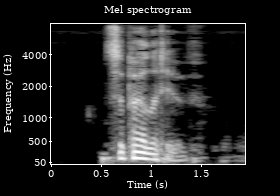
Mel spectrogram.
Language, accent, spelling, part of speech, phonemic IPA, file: English, Australia, superlative, adjective / noun, /sʉːˈpɜːlətɪv/, En-au-superlative.ogg
- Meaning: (adjective) 1. Having the power to carry something or someone above, over or beyond others 2. Exceptionally good; of the highest quality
